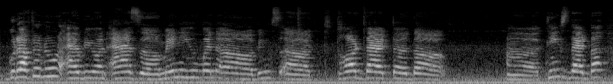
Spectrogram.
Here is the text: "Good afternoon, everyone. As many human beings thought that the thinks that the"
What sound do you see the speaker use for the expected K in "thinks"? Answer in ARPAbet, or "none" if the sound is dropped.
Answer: none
